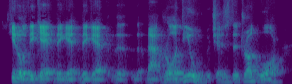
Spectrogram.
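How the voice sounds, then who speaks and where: The speaker here is a man. Audible room echo hangs on his words. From Scotland, Glasgow. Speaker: drug policy expert. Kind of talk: podcast interview. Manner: halting, many repetitions.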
